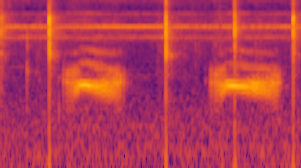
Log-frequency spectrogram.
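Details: Two even, sustained coos from a turtle dove, each lasting about half a second and spaced well apart, punctuated by sharp isolated clicks.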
